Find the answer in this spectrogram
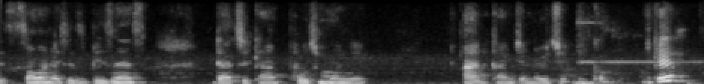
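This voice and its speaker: A woman speaks with a Nigerian accent at a medium pitch. Her tone is dark and mellow, and somewhat breathy. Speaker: personal finance youtuber. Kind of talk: casual tutorial.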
